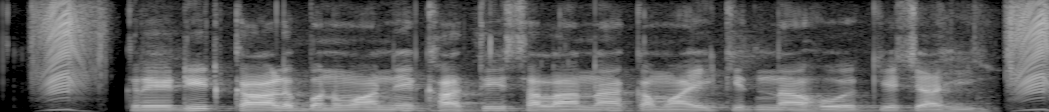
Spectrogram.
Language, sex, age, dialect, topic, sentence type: Bhojpuri, male, 31-35, Western, banking, question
